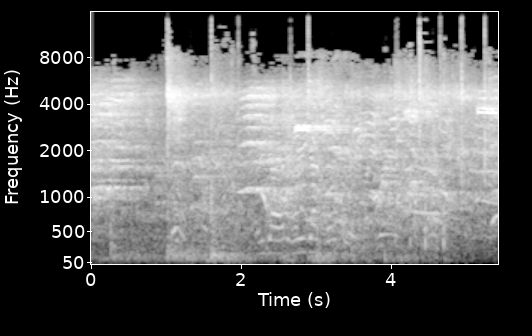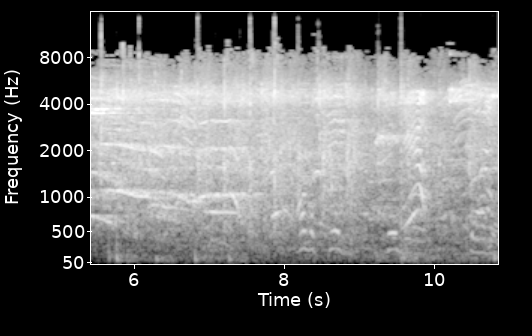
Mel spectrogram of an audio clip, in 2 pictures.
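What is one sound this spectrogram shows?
A volleyball thumps against hands.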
